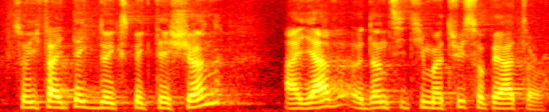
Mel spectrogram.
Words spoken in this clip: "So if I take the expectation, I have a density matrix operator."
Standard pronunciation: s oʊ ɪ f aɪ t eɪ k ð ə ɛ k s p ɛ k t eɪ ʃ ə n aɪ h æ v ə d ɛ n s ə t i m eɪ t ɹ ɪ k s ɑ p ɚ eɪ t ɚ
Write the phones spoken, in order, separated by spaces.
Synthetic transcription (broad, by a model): s oʊ ɪ f aɪ t eɪ k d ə ɛ k s p ɛ k t eɪ ʃ ə n aɪ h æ v ə d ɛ n s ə t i m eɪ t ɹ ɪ s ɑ p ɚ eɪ t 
